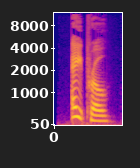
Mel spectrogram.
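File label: "April", British English; ˈeɪ.prəl; تلفظ بریتانیایی آوریل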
